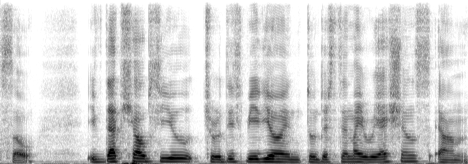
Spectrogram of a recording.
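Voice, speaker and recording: Medium-pitched male speech in a Spanish accent, fairly even in intonation and moderate in pace, on a very clean recording with a silent background. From Ecuador. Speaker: video reactor. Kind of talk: casual reaction commentary. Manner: halting, with many fillers.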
